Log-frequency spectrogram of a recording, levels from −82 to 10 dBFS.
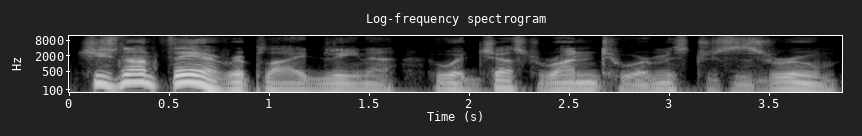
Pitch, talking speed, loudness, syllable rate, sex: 100 Hz, 215 wpm, -19 LUFS, 5.0 syllables/s, male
